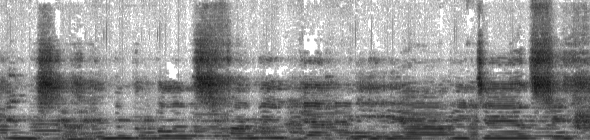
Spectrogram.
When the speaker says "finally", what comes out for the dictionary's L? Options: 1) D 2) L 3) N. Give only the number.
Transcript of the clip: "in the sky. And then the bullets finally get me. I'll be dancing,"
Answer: 3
